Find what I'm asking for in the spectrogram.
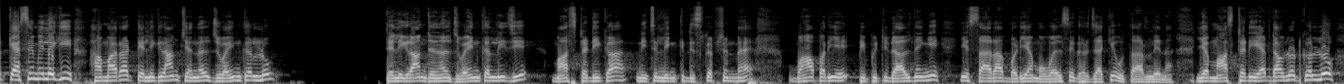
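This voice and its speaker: A man's voice: a little high, darkish tone, in a large hall. A man from India teaching a spoken English lesson, chatty, asking questions and answering them himself. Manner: chatty, asks and answers his own questions, mimics students.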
